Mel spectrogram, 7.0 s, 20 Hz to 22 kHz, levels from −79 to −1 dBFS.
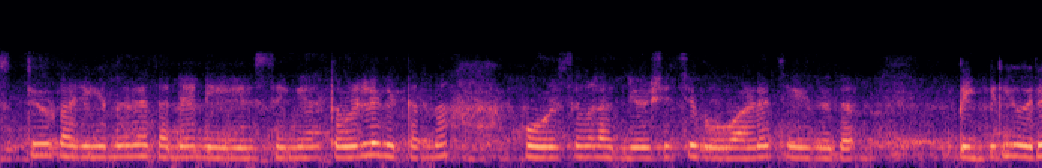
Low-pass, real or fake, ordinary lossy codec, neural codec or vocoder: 7.2 kHz; fake; Opus, 16 kbps; codec, 16 kHz, 16 kbps, FreqCodec, smaller model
